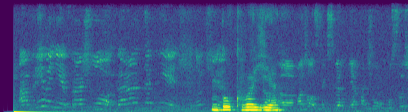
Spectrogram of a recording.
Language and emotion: Russian, neutral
